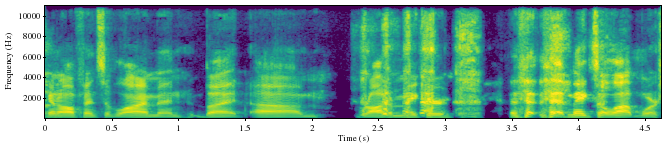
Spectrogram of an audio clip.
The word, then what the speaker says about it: Rodemaker: Hey, real quick, is that how we pronounce his name? Is that right? Rodemaker, yeah. It's not Roadmaker?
